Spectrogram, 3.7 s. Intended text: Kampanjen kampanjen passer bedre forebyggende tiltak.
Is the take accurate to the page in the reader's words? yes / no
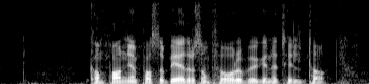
no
